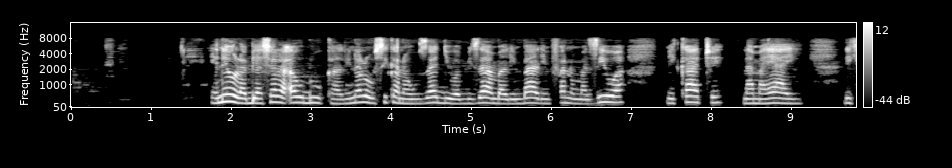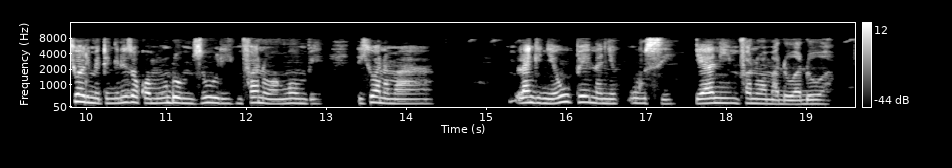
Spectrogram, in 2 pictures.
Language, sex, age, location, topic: Swahili, female, 25-35, Dar es Salaam, finance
